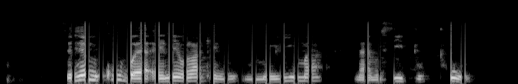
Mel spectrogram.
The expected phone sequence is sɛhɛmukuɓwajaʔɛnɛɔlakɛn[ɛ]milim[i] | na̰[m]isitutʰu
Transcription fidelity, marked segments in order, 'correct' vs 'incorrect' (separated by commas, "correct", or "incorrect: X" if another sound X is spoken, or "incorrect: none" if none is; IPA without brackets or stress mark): incorrect: i, incorrect: a, correct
